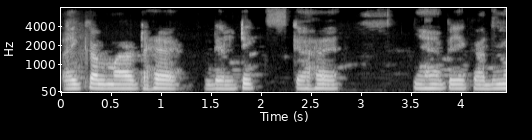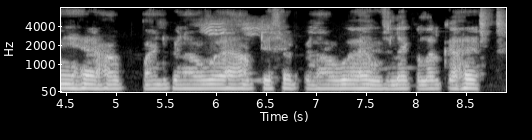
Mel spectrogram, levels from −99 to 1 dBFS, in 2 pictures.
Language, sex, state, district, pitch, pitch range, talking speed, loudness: Hindi, male, Bihar, Purnia, 145 Hz, 145-150 Hz, 175 wpm, -19 LUFS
